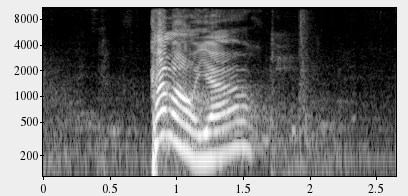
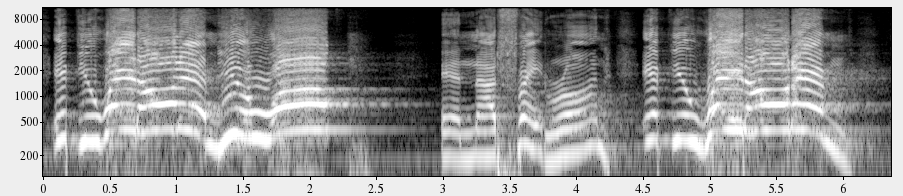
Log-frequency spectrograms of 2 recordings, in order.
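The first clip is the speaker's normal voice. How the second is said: preaching at full force; 6 dB louder, slower than usual. Acted. Preacher rallying the congregation, full-force whooping sermon.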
